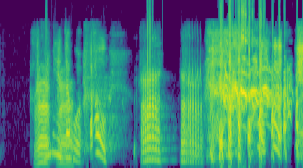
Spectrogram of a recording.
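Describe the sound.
A voice rolls its R's, a few short trilled bursts followed by a long, loud, rattling double-rolled trill that sounds almost like a growl.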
